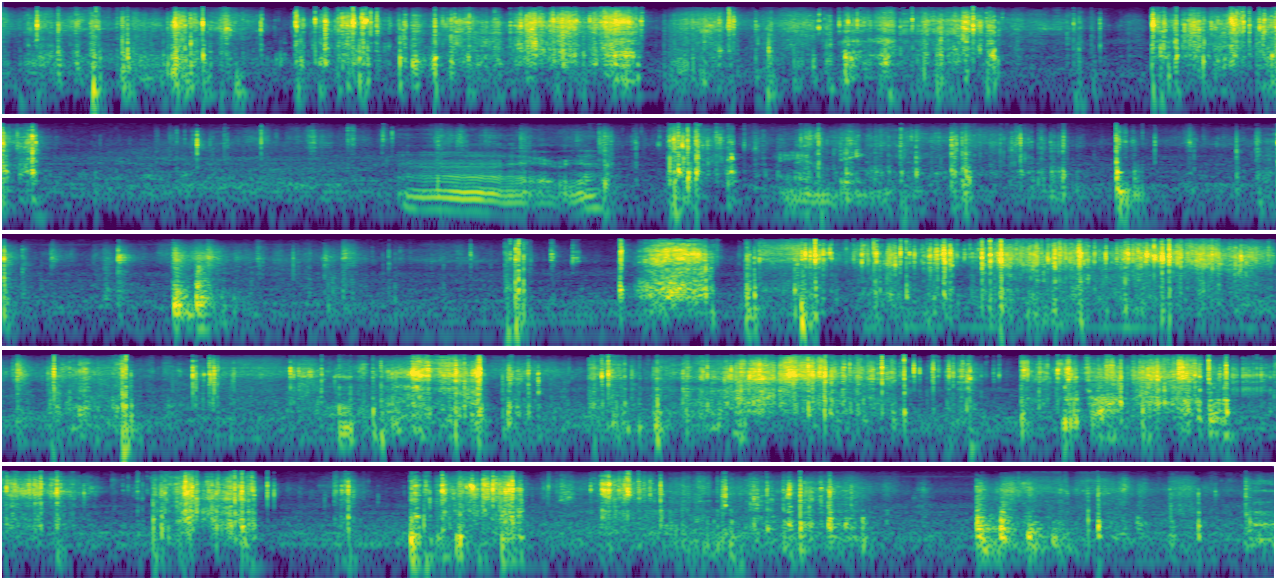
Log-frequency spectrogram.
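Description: Plastic shrink wrap being torn off boxes of baseball cards, and foil card packs crinkling as they are handled and stacked: a busy run of crinkles and rips with short pauses.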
